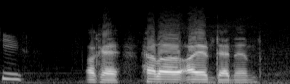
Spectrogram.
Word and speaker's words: Denim: Hello, I am Denim. It is pronounced yes, like the jeans.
